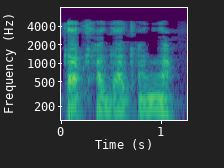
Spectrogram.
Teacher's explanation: First line, the place of pronunciation of that one is this back of the throat here. So back of the tongue touching the back of the throat is needed to produce the first line of consonants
